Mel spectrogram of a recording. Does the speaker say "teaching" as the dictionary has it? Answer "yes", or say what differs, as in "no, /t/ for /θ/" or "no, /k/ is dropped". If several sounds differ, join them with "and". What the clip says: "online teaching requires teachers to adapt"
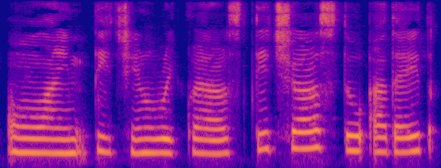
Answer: yes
